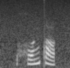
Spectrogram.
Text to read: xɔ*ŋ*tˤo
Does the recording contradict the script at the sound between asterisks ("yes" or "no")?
no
